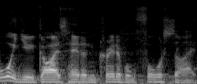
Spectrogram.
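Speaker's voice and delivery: normal talking voice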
